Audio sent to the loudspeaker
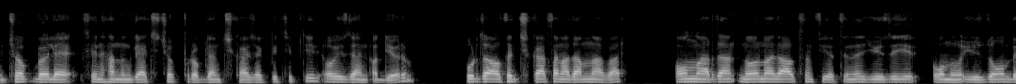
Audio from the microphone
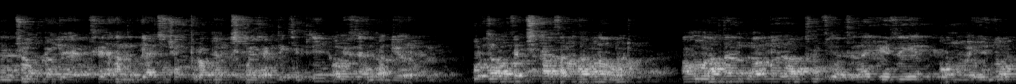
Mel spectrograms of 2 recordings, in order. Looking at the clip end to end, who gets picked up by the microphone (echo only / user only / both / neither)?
echo only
